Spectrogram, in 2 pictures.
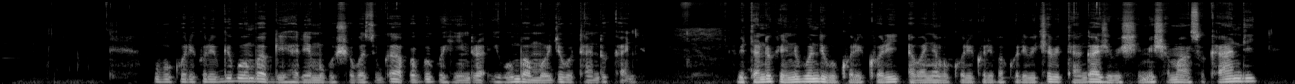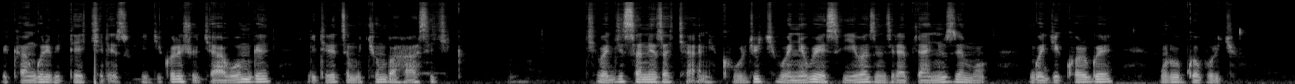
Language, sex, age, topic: Kinyarwanda, male, 25-35, education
